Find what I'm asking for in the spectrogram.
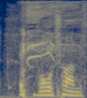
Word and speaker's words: Voltron: You were always a bigger Voltran, Voltran, Voltron fan. – Obviously, kid can't even pronounce it correctly.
